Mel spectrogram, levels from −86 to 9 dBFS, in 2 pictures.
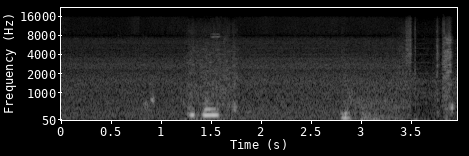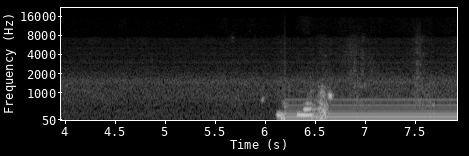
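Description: Mains hum enters this speech recording at 6.20 s and continues to the end, a steady 50 Hz tone with low harmonics sitting only about 5 dB below the speech. It comes from the power line coupling into the signal through a ground loop or nearby transformer.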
